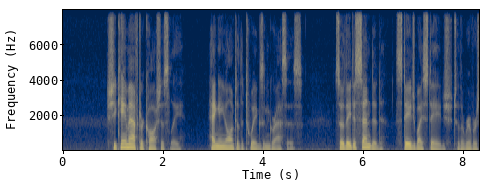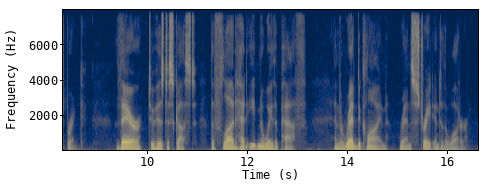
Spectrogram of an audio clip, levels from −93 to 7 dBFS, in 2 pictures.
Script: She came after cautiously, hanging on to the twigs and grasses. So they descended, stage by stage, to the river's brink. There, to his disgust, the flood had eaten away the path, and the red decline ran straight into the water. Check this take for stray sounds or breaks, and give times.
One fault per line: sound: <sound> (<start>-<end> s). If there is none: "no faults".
no faults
